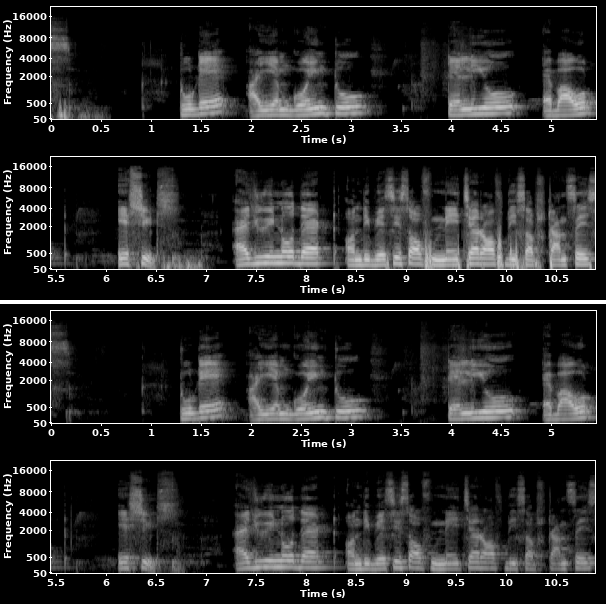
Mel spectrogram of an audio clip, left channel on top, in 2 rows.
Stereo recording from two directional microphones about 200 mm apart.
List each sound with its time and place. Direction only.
0.0 s a sound: 20° left (ahead or behind)
0.9 s speech: 5° left (ahead or behind)
6.1 s speech: 35° left (ahead or behind)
